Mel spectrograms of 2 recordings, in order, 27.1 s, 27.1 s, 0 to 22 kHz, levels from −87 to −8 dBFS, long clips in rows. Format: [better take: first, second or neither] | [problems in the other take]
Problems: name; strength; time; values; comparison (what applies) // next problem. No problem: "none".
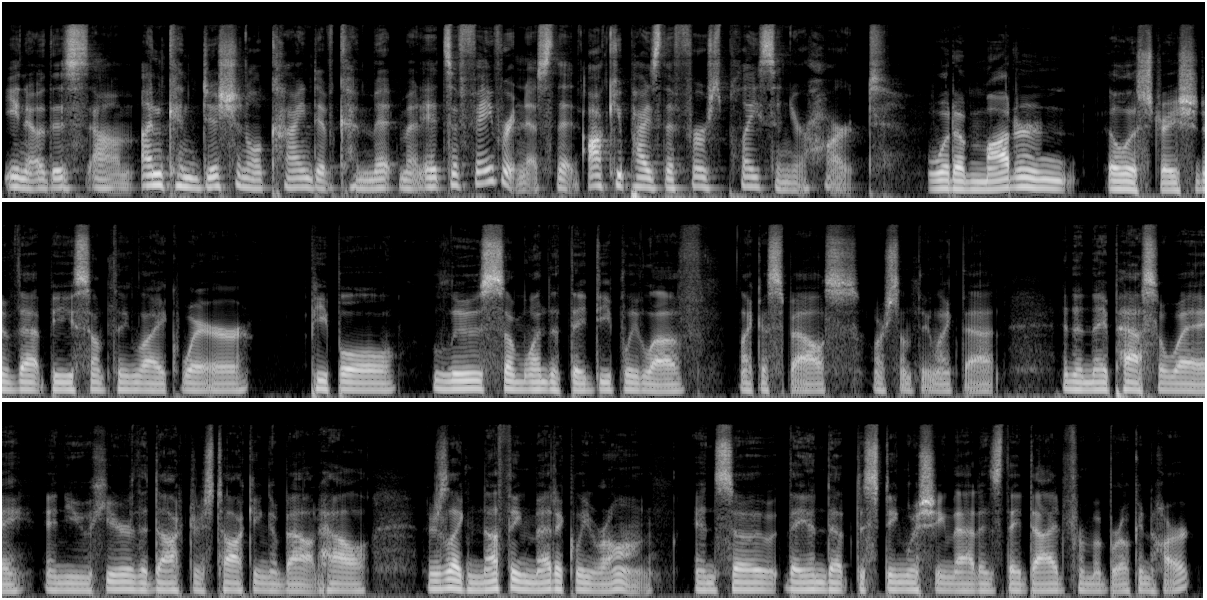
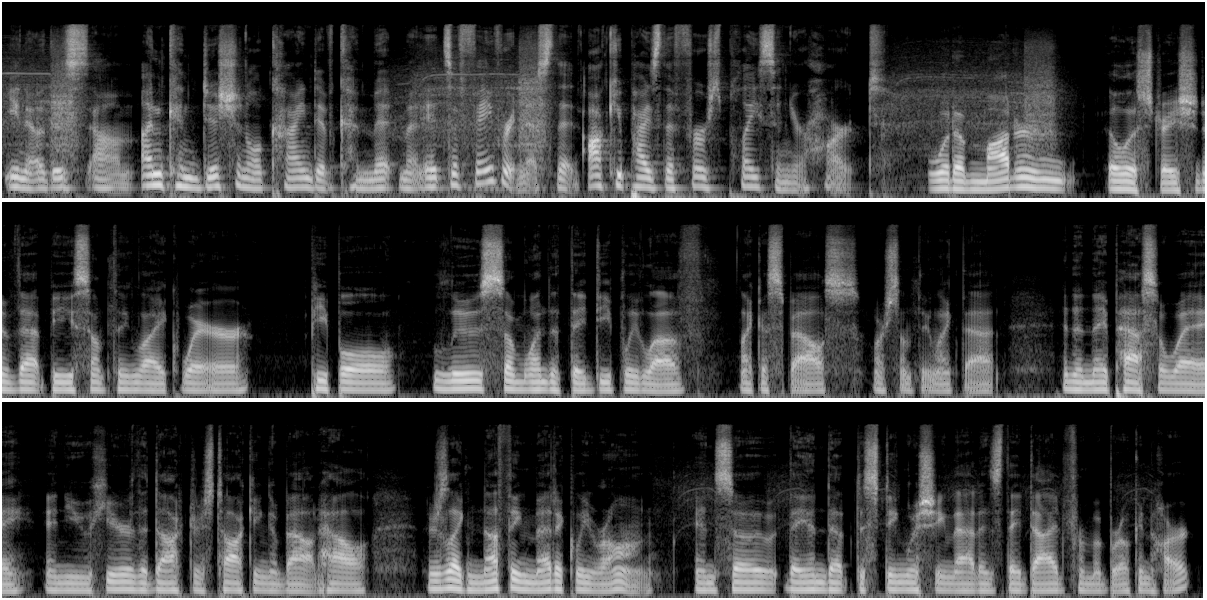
first | machinery noise; noticeable; throughout; 15 dB below the speech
